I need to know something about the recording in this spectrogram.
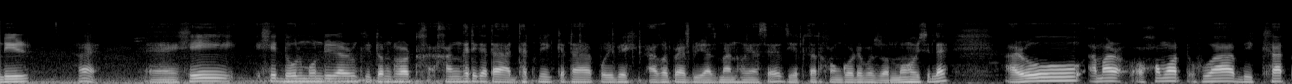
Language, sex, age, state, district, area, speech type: Assamese, male, 30-45, Assam, Kamrup Metropolitan, urban, spontaneous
